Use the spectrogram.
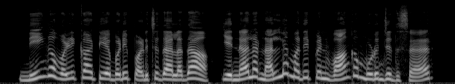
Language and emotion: Tamil, happy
